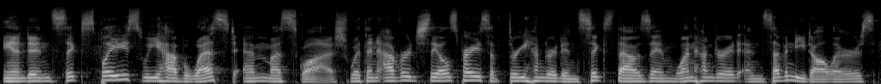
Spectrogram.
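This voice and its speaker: A woman co-hosting a podcast, counting down figures in a slow, deliberate way. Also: sits low. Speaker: podcast co-host. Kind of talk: reading market figures in a podcast.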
